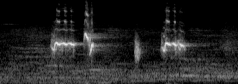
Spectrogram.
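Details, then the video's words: White-rumped shama lure song to coax a shama into singing: two bright wavering whistles separated by a short harsh note and a soft chip. "Pancingan suara burung murai batu agar cepat bunyi dan ngeplong"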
